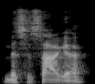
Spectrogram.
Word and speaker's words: Mississauga: assume a room would be like this in Mississauga. Pronounced it right again.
